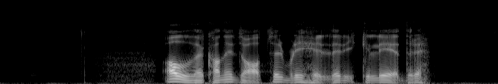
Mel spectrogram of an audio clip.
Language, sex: Norwegian, male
